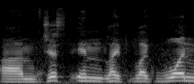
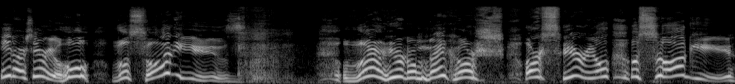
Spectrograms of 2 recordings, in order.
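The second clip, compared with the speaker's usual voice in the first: very high, swooping cartoon commercial voice; 12 semitones higher, 4 dB louder than usual. Recalling old cartoon cereal commercials: imitating a Captain Crunch commercial. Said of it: "the old Captain Crunch commercials".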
